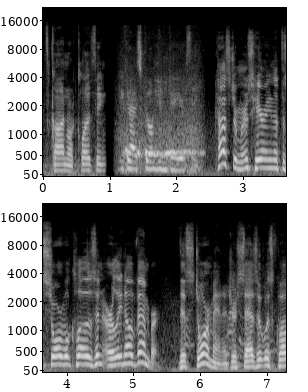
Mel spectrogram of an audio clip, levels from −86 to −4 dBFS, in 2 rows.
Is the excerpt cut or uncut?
cut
